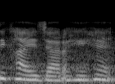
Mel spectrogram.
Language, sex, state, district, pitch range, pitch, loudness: Hindi, female, Uttar Pradesh, Varanasi, 205-230 Hz, 210 Hz, -24 LUFS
